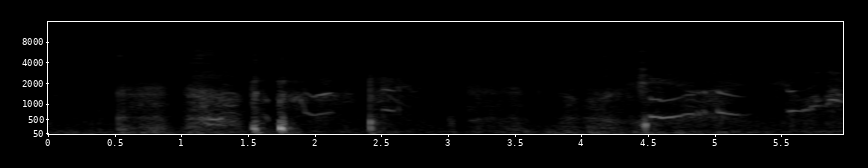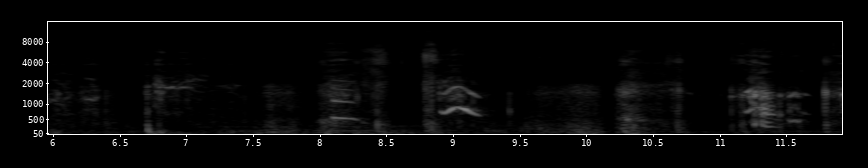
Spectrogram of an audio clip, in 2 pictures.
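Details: Repeated noisy, effortful breaths carrying whistling, musical wheeze tones, broken by a few short coughs: wheezing with cough from bronchospasm.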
